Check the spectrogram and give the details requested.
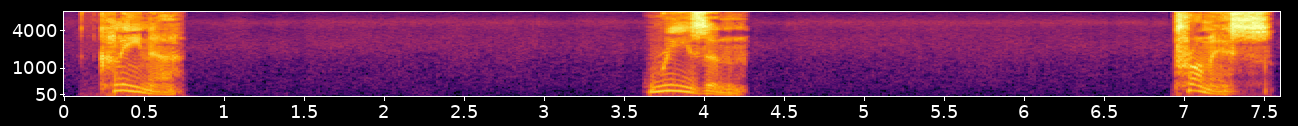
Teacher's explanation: all of these have the stress syllable in the beginning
